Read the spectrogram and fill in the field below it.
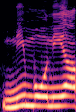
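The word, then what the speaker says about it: pneumonia: एम ओ एन आइए अब देखिए दोस्तों इसको निमोनिया पढ़ रहे हैं ना यहां पर जो है दोस्तों यह पीस साइलेंट हो गया है यहां पर यह जो पॉइंट है यह पिक उच्चारण नहीं हो रहा है क्योंकि यह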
